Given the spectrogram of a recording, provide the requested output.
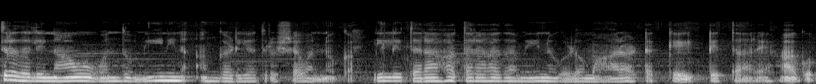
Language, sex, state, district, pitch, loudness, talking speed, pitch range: Kannada, female, Karnataka, Raichur, 155 Hz, -17 LUFS, 110 wpm, 150-165 Hz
